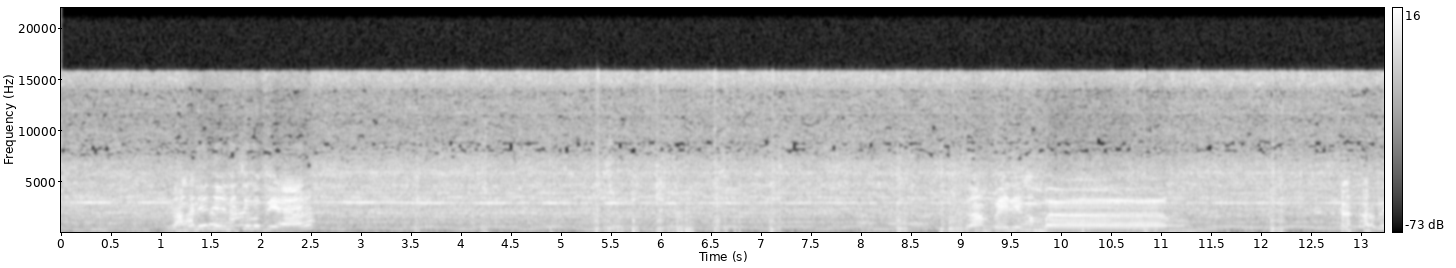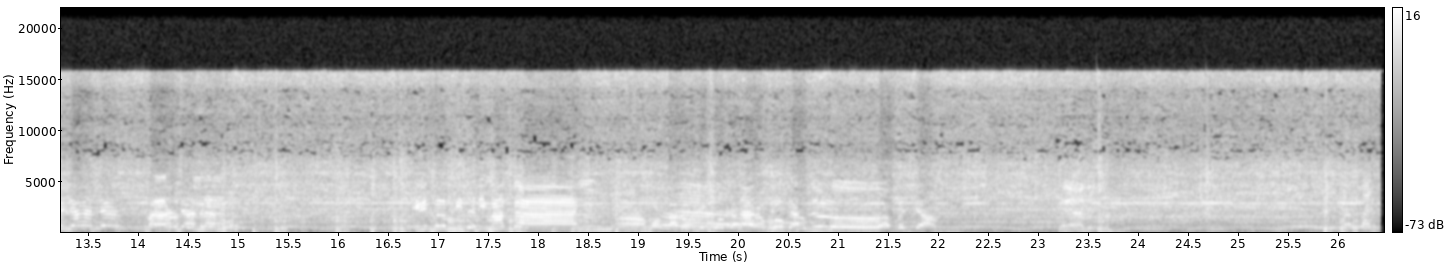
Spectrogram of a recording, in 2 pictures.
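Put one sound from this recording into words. An electric hand mixer whirs, its beaters whisking batter in a plastic bowl.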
